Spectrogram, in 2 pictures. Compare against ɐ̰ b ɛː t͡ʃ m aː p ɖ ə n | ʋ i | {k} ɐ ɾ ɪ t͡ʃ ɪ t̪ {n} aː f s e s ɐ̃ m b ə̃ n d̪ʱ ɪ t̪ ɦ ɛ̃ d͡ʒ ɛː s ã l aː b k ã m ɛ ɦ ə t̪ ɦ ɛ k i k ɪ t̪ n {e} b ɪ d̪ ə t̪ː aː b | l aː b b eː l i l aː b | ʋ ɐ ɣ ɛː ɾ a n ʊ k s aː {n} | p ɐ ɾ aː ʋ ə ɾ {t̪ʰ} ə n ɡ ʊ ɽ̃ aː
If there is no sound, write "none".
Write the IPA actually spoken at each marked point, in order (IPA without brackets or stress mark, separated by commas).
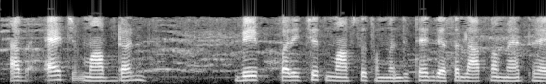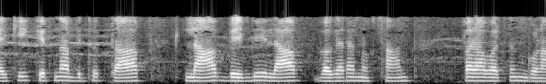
p, m, a, n, t̪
